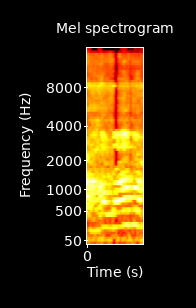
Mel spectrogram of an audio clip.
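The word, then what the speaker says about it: Jalama: Halama is spelled J-A-L-A-M-A, and it's the Spanish word that came closest to the sound of the Chumash village that was here when the Portola expedition came up the coast in 1769.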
